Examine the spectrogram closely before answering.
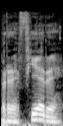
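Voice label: she prefers, Spanish, male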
